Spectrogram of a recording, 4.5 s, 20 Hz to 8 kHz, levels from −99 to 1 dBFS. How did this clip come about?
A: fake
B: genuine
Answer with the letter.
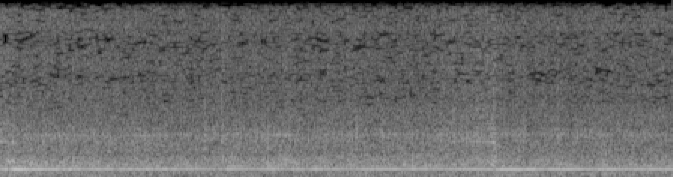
B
